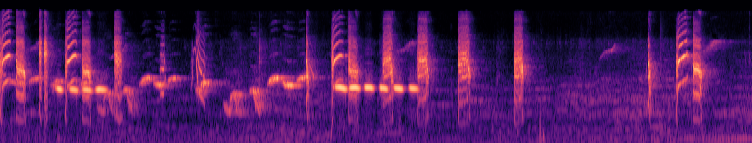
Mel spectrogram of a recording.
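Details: Black drongo singing actively in the morning: a rapid run of loud, harsh, rasping notes mixed with short whistled slurs, about three per second, then a brief lull before a few more rasps.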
